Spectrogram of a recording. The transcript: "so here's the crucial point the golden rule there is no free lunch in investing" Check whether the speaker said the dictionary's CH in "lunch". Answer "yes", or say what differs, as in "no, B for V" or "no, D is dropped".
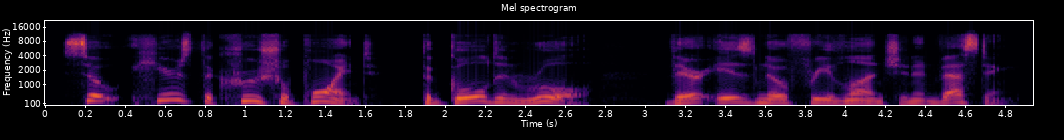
yes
